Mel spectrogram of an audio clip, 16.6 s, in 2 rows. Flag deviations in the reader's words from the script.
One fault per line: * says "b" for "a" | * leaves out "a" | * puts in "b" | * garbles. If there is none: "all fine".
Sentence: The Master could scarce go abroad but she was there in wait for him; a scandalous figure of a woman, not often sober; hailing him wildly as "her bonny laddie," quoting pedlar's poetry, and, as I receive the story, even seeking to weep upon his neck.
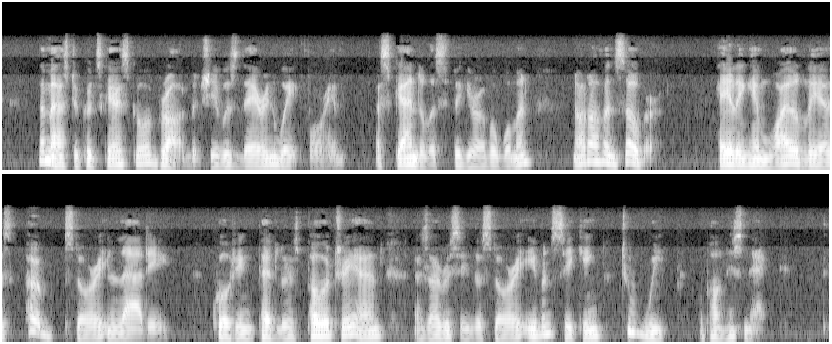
* says "story" for "bonny"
